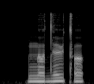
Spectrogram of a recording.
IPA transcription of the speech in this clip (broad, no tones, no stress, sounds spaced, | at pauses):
n ə d e y̯ tʼ ə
